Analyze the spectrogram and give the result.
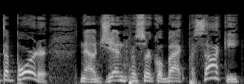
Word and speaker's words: Psaki: And this is why I make fun of Jen Pacircleback Psaki, silent P, of course, because she's always saying something and dancing around the issues.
